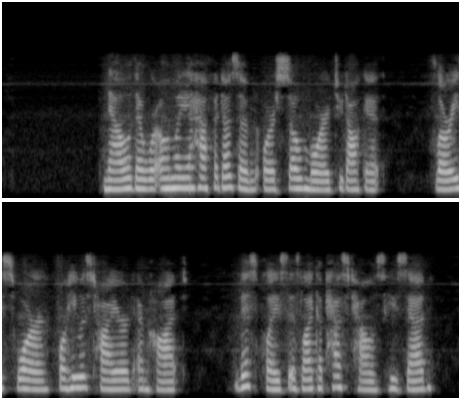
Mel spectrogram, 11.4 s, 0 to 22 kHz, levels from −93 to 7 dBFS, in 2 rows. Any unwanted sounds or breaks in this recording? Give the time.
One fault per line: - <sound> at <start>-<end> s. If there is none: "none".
none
